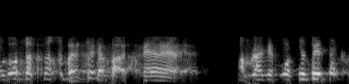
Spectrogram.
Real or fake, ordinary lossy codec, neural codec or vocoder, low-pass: fake; none; codec, 24 kHz, 1.5 kbps, HILCodec; 3.6 kHz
